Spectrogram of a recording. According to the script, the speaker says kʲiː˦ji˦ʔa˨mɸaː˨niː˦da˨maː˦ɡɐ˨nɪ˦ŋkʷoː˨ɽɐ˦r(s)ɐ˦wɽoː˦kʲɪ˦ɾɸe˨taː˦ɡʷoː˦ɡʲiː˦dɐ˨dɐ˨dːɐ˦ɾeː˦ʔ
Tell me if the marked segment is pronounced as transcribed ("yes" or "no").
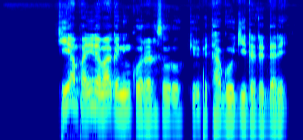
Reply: yes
